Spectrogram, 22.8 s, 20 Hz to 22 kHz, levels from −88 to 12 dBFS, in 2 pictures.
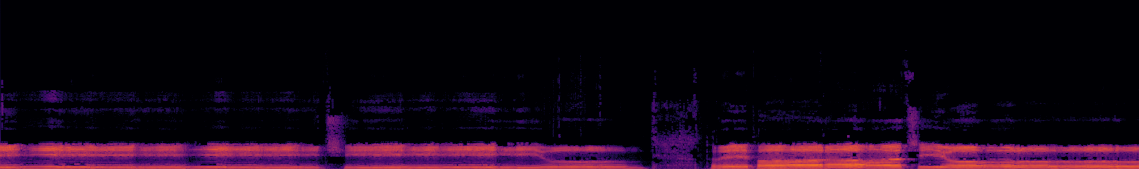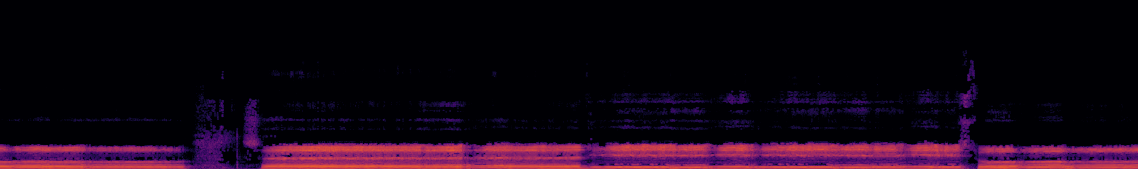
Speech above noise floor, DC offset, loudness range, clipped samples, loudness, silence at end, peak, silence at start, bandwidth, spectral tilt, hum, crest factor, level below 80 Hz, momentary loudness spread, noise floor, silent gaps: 28 dB; under 0.1%; 6 LU; under 0.1%; -28 LUFS; 0 s; -12 dBFS; 0 s; 10.5 kHz; -5.5 dB/octave; none; 18 dB; -66 dBFS; 9 LU; -56 dBFS; none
